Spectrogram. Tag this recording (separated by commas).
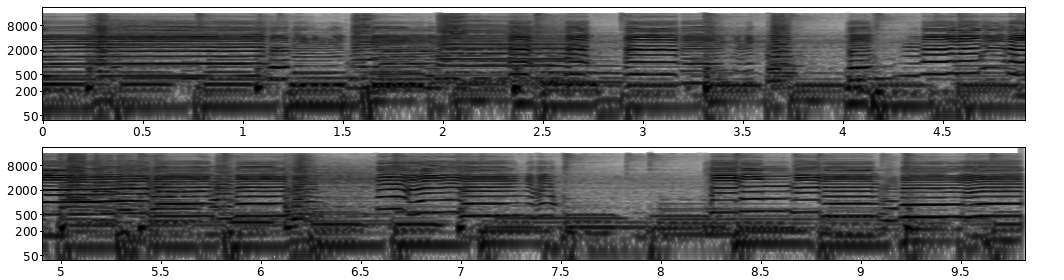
playing saxophone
